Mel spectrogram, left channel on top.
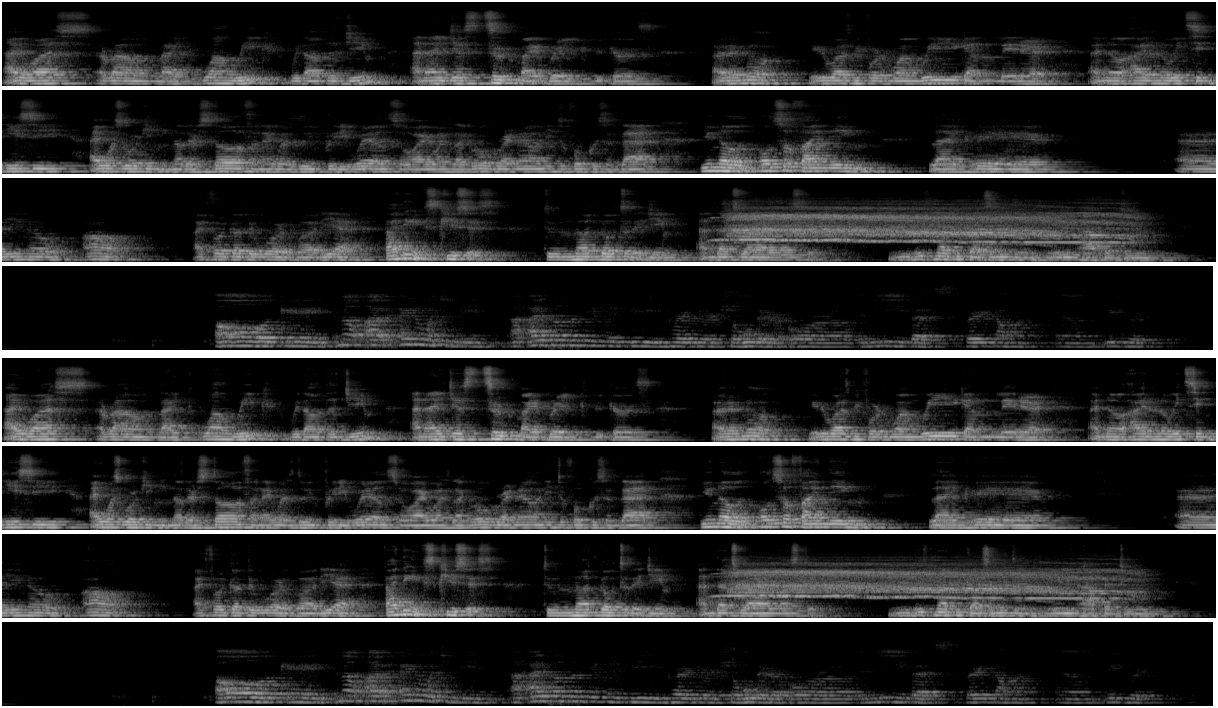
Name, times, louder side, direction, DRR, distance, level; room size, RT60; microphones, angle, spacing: voice 1, 0.0-3.8 4.1-6.7 7.1-7.7 8.1-20.8 21.4-22.6 23.9-25.4 26.2-29.2 29.7-32.4 33.1-35.8, right 1 dB, 55° right, -3 dB, 1.0 m, -28 dB
Screaming, 31.3-35.7, equal, 30° left, 2.1 m, -30 dB
voice 2, 38.5-47.8, equal, 15° left, -7 dB, 1.7 m, -39 dB
12.0 x 5.1 x 4.4 m, 0.96 s
head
